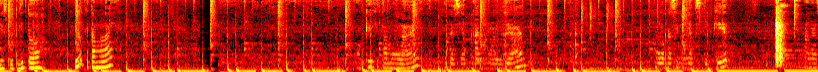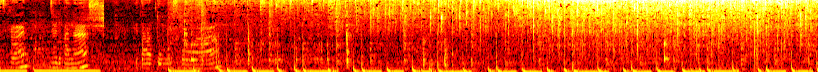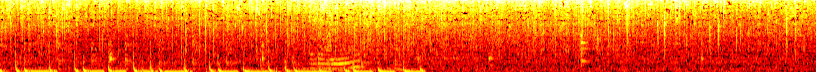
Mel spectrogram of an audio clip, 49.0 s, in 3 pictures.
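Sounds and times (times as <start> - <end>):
onion and garlic sizzling in oil: 4.4 - 10.5, 19.8 - 49.0.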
